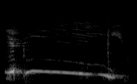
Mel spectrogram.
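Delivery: high, squealing yippee; cheer. Acted. Storyteller cheering along with the monsters, gleeful. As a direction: squeal it with glee.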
